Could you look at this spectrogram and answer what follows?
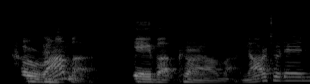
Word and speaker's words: Kurama: but he gave up kurma to save BTO and no no say it right say it right Patrick Kurama gave up Kurama Naruto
